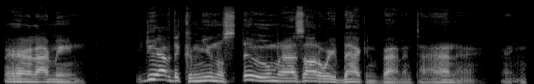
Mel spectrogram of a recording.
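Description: A man improvising casually in a game roleplay, hesitant and stammering, repeating his words, with a gravelly, husky voice. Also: mid-range voice, very animated, moderate pace, a bit bright, no room sound.

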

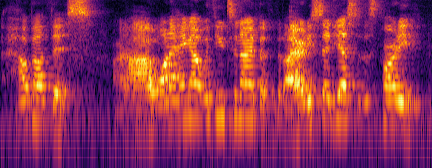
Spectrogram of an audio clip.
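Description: A man's voice: high voice, fast, fairly bright tone. A young man playing a teenage basketball player who wants to fit in, talking in a stammering, apologetic way. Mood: pleading. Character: teen basketball player, torn, eager to fit in. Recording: roomy echo, faint noise.

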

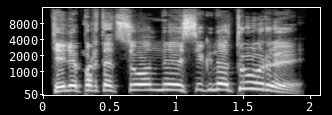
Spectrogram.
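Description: A man voicing a frantic male bridge officer who yells battle reports. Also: expressive, normal speed, dry recording, studio quality, lightly acted. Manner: yells reports, high-pitched.

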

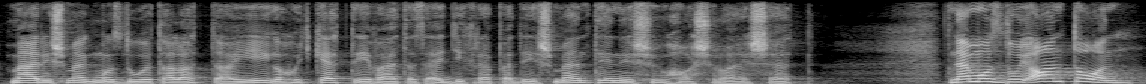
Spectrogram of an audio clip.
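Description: Low-voiced woman reading a children's story. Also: level tone. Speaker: storyteller at a theatre. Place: theatre prompter's box.

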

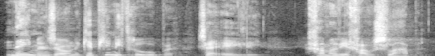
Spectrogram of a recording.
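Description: A man preacher voicing an old, nearly blind priest who speaks calmly and reassuringly. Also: mid-range voice, normal speed, slightly rough, long reverb tail, pitched below the performer's own voice, exaggerated voice. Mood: gentle. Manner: calm, reassuring.

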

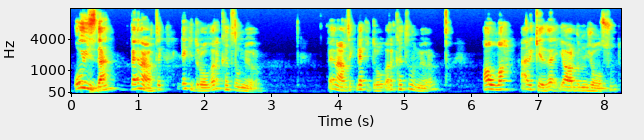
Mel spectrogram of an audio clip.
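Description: A man's voice: a little high, animated, a little slow, a little mellow. A young man casually commenting over his gameplay, rambling and chatty as he talks straight to his viewers. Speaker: gaming video host and streamer.

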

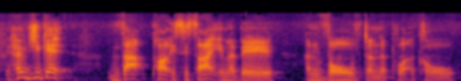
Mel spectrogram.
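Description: An actor playing a cheerful, dim Scottish soldier who interviews guests in a comedy show, blunt and rambling. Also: male voice, medium pitch, very animated, moderate pace, fairly bright tone. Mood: cheeky.

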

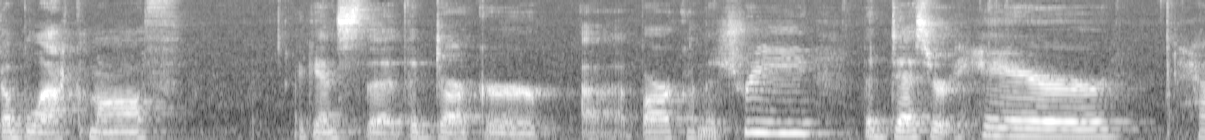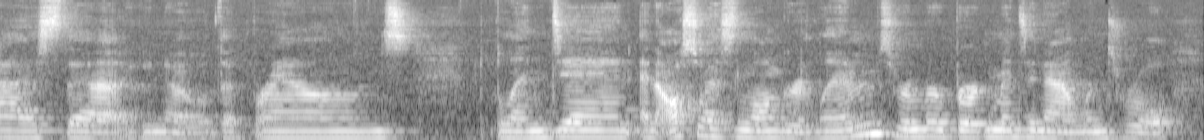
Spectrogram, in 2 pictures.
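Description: A woman's voice: fairly low pitch, a little mellow. A young woman giving a casual, rambling college lecture over slides, full of fillers and restarts. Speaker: college anthropology instructor. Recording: echoey room, faint background noise.

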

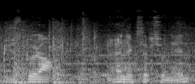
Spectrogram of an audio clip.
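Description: Loud music plays as a vlogger in his thirties talks at a moderate pace, his lowish voice fairly even in intonation. Inside a large wooden restaurant hall full of crowd noise, he holds the camera at arm's length and chats casually, repeating himself and tagging phrases.

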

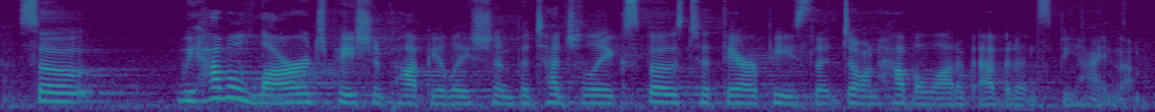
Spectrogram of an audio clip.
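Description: A woman's voice: on the low side, fast, bright, forceful tone. A woman giving a medical conference lecture in a conversational way, putting questions to her listeners. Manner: conversational, engages audience with questions. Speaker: medical researcher presenting. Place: large indoor presentation room. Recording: reverberant hall, clear background noise.

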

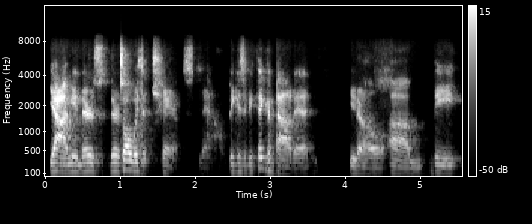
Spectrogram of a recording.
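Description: A young sports commentator with a lowish, slightly bright voice is a guest on a video-call interview from a room at home. He is talkative and explanatory, working through his points conversationally. The recording is rough.

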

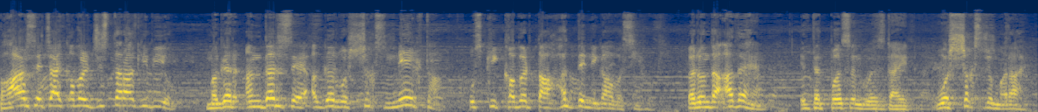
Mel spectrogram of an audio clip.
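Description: A male preacher gives an impassioned sermon in a very high-pitched voice. He speaks quickly and drives his points home with repeated phrases and rhetorical questions. Music plays clearly behind him. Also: expressive. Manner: rhetorical questions and emphatic repetition.

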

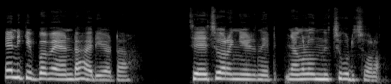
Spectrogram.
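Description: A sweet, innocent young woman who talks earnestly and worries over the people she cares about, voiced by a woman reading a story. Her voice is high, and the sound is dry. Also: fast talker, darkish tone, smooth, dry recording, natural voice. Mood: playful.

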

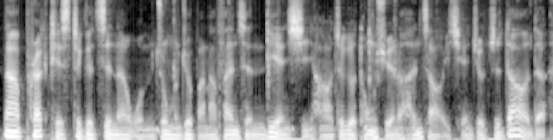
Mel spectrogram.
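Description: Very deep-voiced male English teacher. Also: lively intonation, fairly quick, slight background noise. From Taiwan. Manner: patient, explains step by step with fillers like 好 and 呢. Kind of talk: vocabulary lesson.

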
